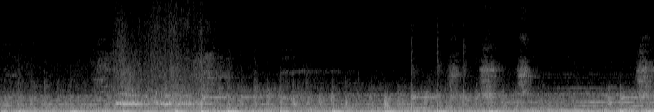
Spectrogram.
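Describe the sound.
A car driving away down a nighttime suburban street, its engine giving a continuous low rumble and hum with steady road and tire noise throughout, heard alone without talk.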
